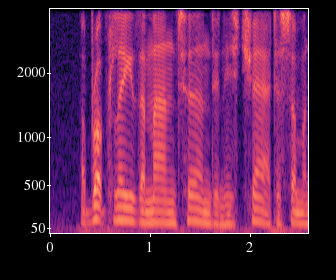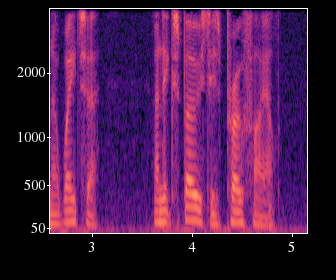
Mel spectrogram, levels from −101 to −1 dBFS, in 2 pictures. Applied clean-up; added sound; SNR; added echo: none; none; none; none.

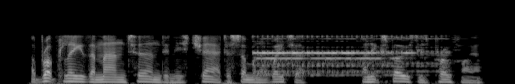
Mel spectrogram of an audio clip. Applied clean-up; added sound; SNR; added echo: classical method Wiener filter.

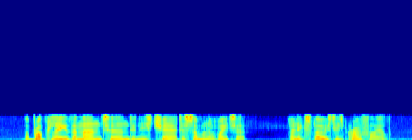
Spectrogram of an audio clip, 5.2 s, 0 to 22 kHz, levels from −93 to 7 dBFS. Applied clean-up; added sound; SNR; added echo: neural mask model Resemble Enhance denoiser.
